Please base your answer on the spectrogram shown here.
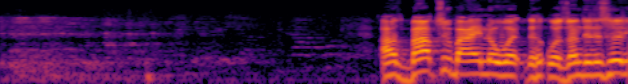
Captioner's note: audience laughs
